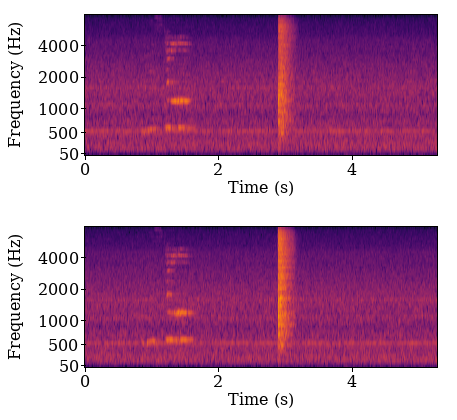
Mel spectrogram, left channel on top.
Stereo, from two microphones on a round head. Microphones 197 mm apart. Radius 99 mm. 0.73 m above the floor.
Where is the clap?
70° right (ahead or behind), 2 m.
